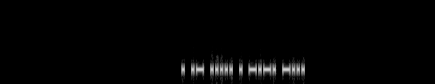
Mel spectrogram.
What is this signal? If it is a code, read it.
Morse code, heard as a keyed tone, about 52 wpm, 700 Hz. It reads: EA5ECB
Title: DXCC-100 Call Signs - 6 Characters - 50wpm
